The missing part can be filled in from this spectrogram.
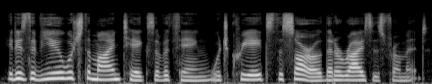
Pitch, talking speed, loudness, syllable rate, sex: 215 Hz, 265 wpm, -15 LUFS, 5.7 syllables/s, female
